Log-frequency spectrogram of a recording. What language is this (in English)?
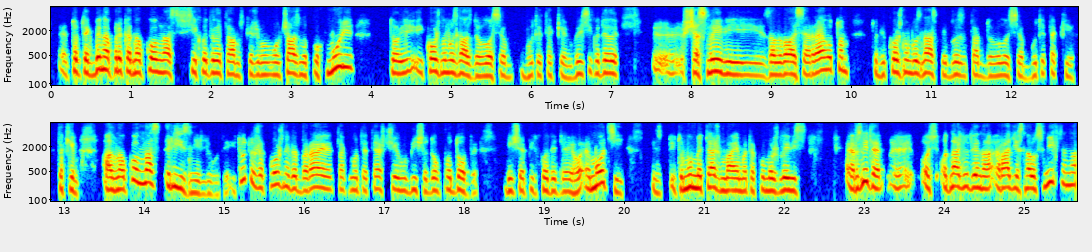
Ukrainian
